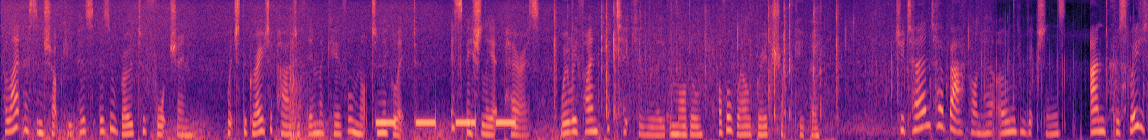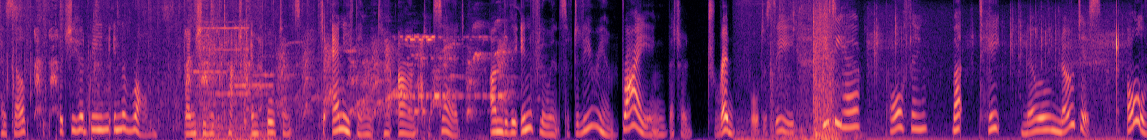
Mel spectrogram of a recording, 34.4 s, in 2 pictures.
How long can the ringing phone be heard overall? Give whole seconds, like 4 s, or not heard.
5 s.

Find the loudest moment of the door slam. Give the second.
30 s.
